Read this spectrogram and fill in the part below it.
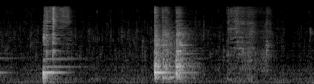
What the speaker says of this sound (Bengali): এখন আমি চিংড়ি মাছগুলো দিয়ে দেব।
